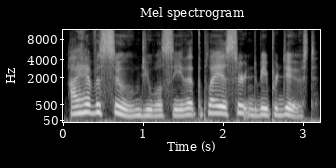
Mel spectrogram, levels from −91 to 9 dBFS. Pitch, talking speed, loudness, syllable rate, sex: 195 Hz, 260 wpm, -14 LUFS, 6.2 syllables/s, female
